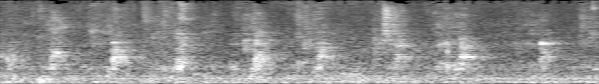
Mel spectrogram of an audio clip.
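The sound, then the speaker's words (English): A dog whimpers in a steady series of short, high, whiny cries, about three per second, fairly quiet over a low background hum with no talking. “Elijah probably didn't have a dog.”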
